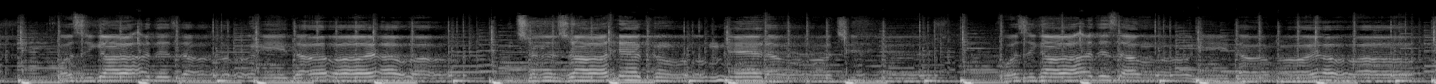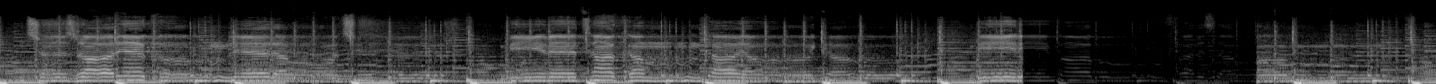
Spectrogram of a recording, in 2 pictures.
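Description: From 24.58 to 26.93 s the sound falls about 28 dB, likely one channel inverted cancelling shared content; the waveform shrinks and the spectrogram dims across all frequencies.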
